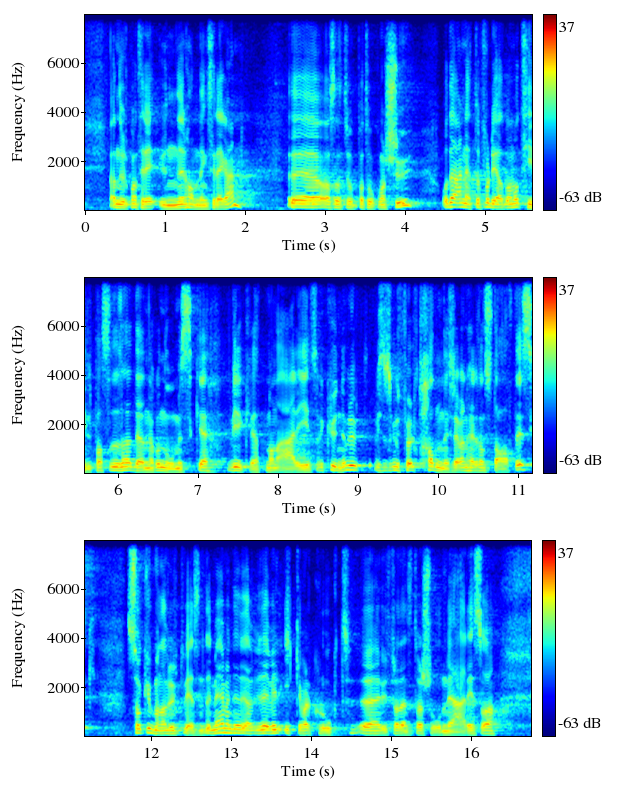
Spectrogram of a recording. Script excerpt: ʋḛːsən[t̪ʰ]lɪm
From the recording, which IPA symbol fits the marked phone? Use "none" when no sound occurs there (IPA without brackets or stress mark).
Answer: t̪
